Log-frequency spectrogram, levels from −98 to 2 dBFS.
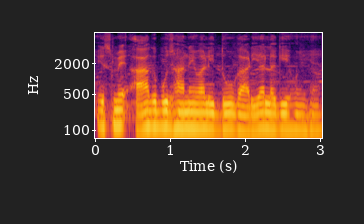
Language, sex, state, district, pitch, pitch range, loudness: Hindi, male, Bihar, Patna, 110 Hz, 105-115 Hz, -14 LUFS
